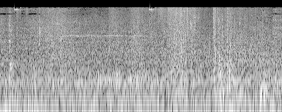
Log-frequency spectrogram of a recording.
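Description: Wind rushes loudly and steadily.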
